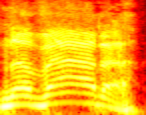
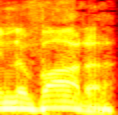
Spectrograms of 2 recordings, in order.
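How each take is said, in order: First: The middle vowel sounds like the word 'add'. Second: The middle vowel does not sound like 'add'. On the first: The speaker calls it right. "It's Nevada" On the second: The speaker calls it wrong. "don't say Nevada"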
